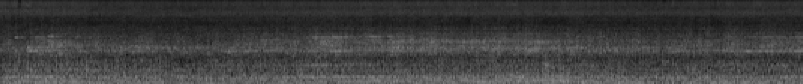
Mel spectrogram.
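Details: Can-Am Ryker after airbox rattle fix (airbox halves re-seated, high-density rubber foam weatherstrip added): steady, even engine drone under road and wind noise, no loose panel buzzing at low revs, where the rattle was worst before; normal ride, no rattle.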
